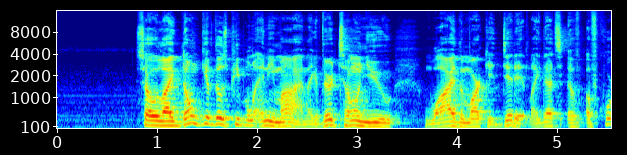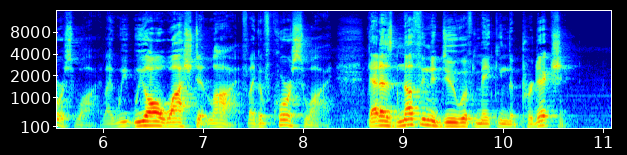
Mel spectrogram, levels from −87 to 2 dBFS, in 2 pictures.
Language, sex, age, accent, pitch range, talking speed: English, male, 30-49, American, 90-130 Hz, 235 wpm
